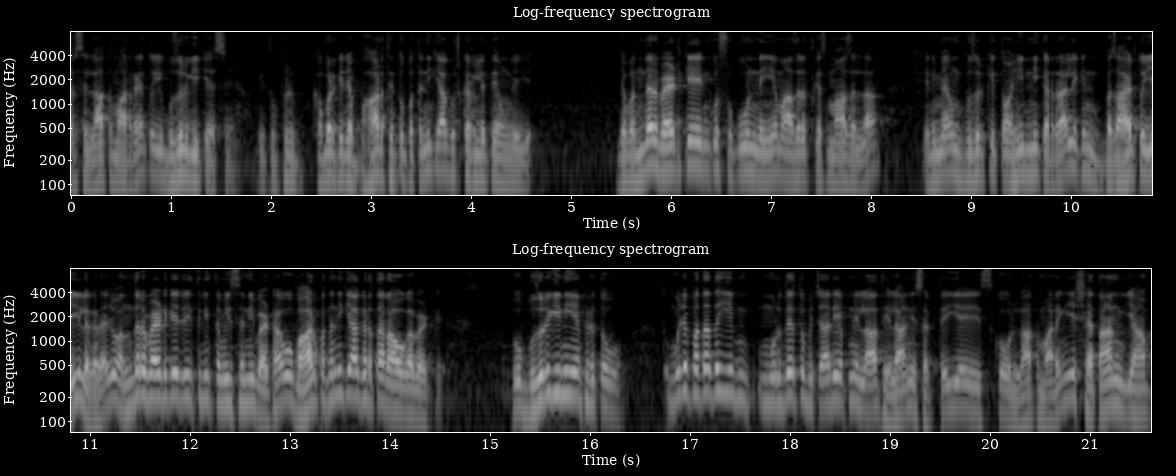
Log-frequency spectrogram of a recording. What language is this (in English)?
Urdu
